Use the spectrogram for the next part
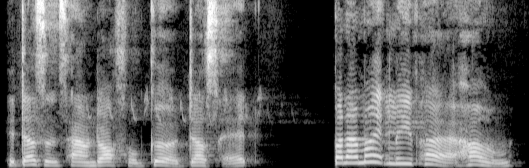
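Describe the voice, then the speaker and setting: A woman's voice: on the high side, sing-song, moderate pace. A woman voicing a chatty, curious little girl with an eager, inquisitive manner in a storybook play reading. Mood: wondering, eager.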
